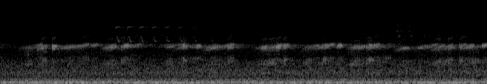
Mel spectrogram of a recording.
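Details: Frogs croaking together at a forest pond in the evening, 28 March 2023: a continuous run of rapid, beaded croaks from several callers overlaps without pause, with faint higher rasps and low steady rumble beneath.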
